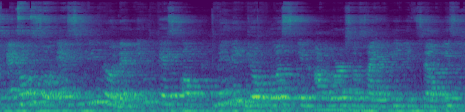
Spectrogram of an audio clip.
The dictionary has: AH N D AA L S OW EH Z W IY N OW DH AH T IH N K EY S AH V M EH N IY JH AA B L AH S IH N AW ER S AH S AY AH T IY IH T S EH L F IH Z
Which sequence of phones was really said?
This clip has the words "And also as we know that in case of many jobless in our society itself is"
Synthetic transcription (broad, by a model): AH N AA L S OW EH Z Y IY N OW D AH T IH N K EY S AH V M EH N IY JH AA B AH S IH N AW ER S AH S AY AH T IY IH T S EH L F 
